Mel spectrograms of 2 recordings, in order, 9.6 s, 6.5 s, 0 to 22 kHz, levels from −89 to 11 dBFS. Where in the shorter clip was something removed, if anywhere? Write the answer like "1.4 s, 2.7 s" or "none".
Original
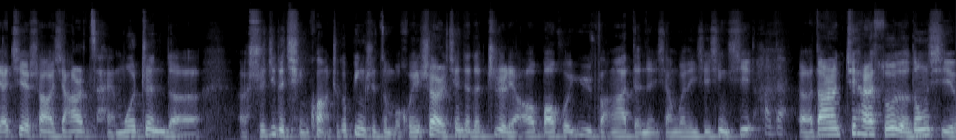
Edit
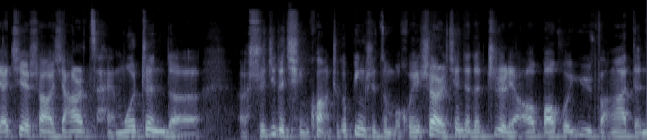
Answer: none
